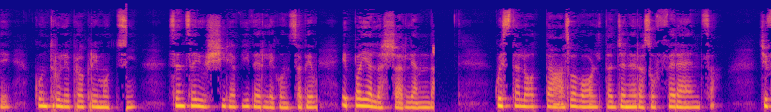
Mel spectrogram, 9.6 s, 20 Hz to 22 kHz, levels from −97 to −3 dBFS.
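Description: At 1.55 to 1.59 s, a short burst of damaged data cuts through the sound. It recurs at 3.95 to 4.00 s, 5.39 to 5.43 s and 7.07 to 7.11 s. Each burst lasts about 40 to 50 ms. This is damaged data in a compressed stream. Corrupt bytes reach the decoder, which misreads those frames and loses sync. It then hunts for the next valid frame header. Each gap comes out as a brief chirp or blip.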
